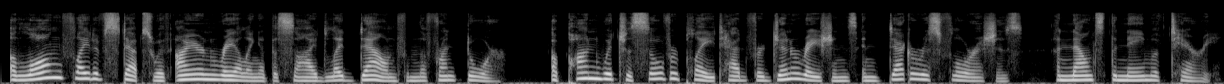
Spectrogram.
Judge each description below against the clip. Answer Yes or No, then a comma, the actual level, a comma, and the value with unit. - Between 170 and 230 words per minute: No, average, 160 wpm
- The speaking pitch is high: Yes, high, 200 Hz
